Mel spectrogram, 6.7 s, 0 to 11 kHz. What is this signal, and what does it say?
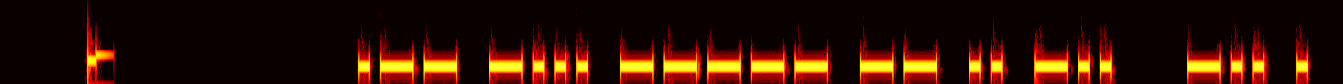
Morse code, heard as a keyed tone, about 22 wpm, 700 Hz. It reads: WB0MID DE
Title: USA Callsign DE Callsign - 6 Characters - 22wpm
